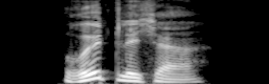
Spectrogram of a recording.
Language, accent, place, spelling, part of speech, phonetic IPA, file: German, Germany, Berlin, rötlicher, adjective, [ˈrøːtlɪçɐ], De-rötlicher.ogg
- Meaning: 1. comparative degree of rötlich 2. inflection of rötlich: strong/mixed nominative masculine singular 3. inflection of rötlich: strong genitive/dative feminine singular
